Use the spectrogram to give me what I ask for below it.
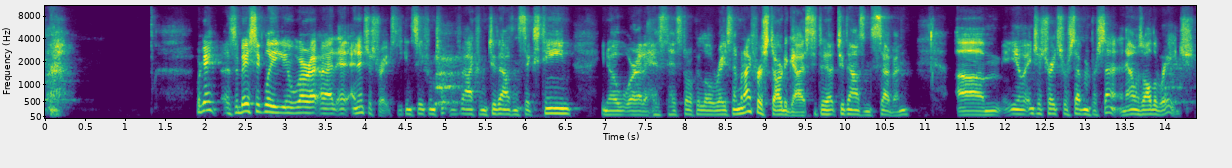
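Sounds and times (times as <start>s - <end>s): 
speech: 1.9s - 14.3s
dog giving a short sharp bark: 4.8s - 5.3s, 13.9s - 14.3s.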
